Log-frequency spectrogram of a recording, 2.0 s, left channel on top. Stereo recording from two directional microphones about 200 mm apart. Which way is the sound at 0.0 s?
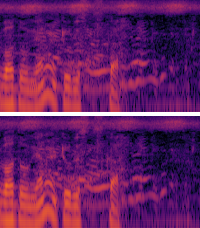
30° right (ahead or behind).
